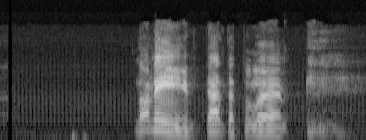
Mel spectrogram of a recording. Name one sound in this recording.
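An electric guitar plays a few notes.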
